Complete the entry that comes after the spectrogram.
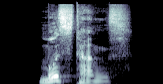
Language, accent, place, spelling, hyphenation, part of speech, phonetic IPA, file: German, Germany, Berlin, Mustangs, Mus‧tangs, noun, [ˈmʊstaŋs], De-Mustangs.ogg
- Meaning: 1. plural of Mustang 2. genitive singular of Mustang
